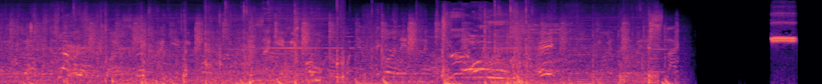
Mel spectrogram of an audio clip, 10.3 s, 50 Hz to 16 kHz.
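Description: Basketball game in a large gym: a ball bouncing on the hardwood floor, shoes on the court and indistinct player voices, all echoing. The sound cuts off about 8.5 seconds in, and a short high-pitched tone sounds near the end.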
